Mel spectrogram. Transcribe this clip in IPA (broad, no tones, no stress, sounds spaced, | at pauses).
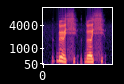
ɠ ø sʲ | ɠ ə sʲ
